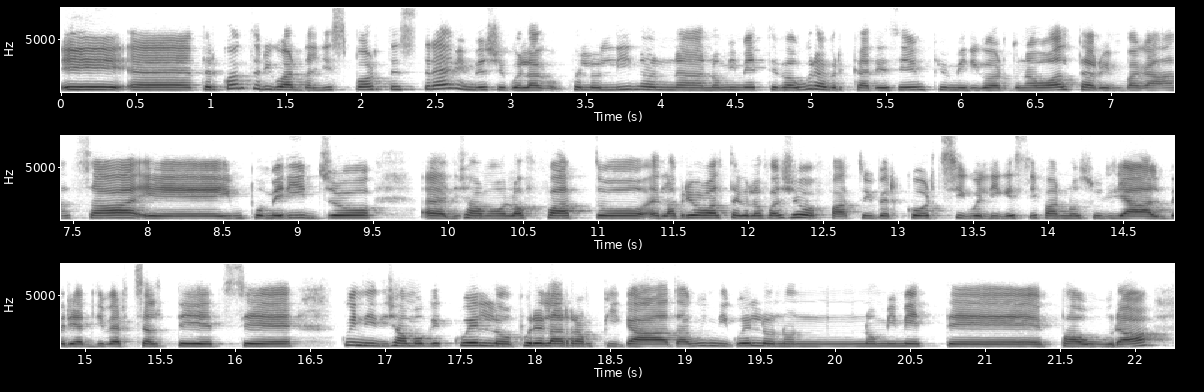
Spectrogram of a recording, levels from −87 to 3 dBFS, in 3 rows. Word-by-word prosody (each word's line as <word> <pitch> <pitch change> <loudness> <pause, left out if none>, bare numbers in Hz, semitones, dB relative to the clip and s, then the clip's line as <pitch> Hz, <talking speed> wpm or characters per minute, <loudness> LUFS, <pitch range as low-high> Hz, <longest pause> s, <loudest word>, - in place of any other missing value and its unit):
E, 260 -1 +6
ehm, 235 -1 +2
per 255 0 +1
quanto 370 +3 -3
riguarda 250 -6 0
gli 220 +3 -7
sport 260 +2 -4
estremi, 300 +7 -2
invece, 245 -3 -2
quella 220 -1 +1 0.2
quello 230 -2 -2
lì 235 +5 -5
non 255 -3 -2
non 225 -1 -4
mi 235 0 -5
mette 235 +1 -2
paura 240 +6 0
perché, 230 -1 -6
ad 210 - -4
esempio, 235 +2 -2
mi 220 -1 -3
ricordo 215 0 -4
una 215 0 -4
volta 235 +2 0
ero 215 -1 -2
in 210 -1 -7
vacanza 220 +2 +1
e 205 -1 +2
in 220 - -8
pomeriggio, 235 +1 +2 0.3
ehm, 220 -2 +2
diciamo 215 0 -2
l'ho 215 +1 +2
fatto 220 0 +1
è 210 - -1
la 210 0 +1
prima 240 +2 +4
volta 235 0 +2
che 225 - +4
lo 220 0 0
facevo, 245 +4 +3
ho - - -3
fatto 200 0 -5
i 220 - -7
percorsi 225 +1 -2
quelli 215 0 -2
che 220 +2 0
si 225 +1 -8
fanno 215 -2 -3
sugli 215 0 -5
alberi 200 +1 +2
a 210 - +1
diverse 210 +1 -3
altezze, 215 0 +2 0.3
quindi 280 -4 -1
diciamo 230 0 0
che 235 0 -4
quello 245 -3 +4
pure 245 -2 +6
l'arrampicata, 215 -2 +1
quindi 240 0 -6
quello 240 +1 +2
non 210 -1 -7
non 215 0 -3
mi 220 0 -3
mette 205 -3 -1
paura 205 +4 +1
225 Hz, 180 wpm, -23 LUFS, 215-235 Hz, 0.3 s, E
